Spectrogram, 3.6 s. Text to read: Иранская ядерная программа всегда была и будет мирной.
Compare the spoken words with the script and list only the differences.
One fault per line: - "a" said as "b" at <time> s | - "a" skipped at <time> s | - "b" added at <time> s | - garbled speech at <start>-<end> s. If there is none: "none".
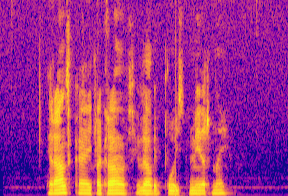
- "ядерная" skipped at 1.1 s
- "была" skipped at 1.9 s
